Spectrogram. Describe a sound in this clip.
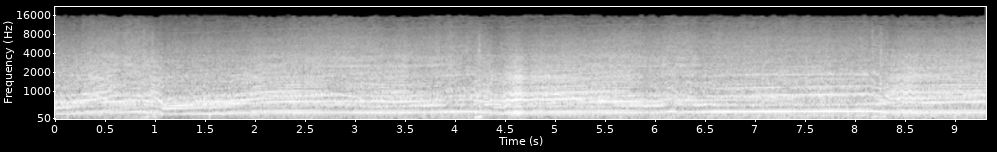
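Gears shift with sharp clicks as the engine revs rise.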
